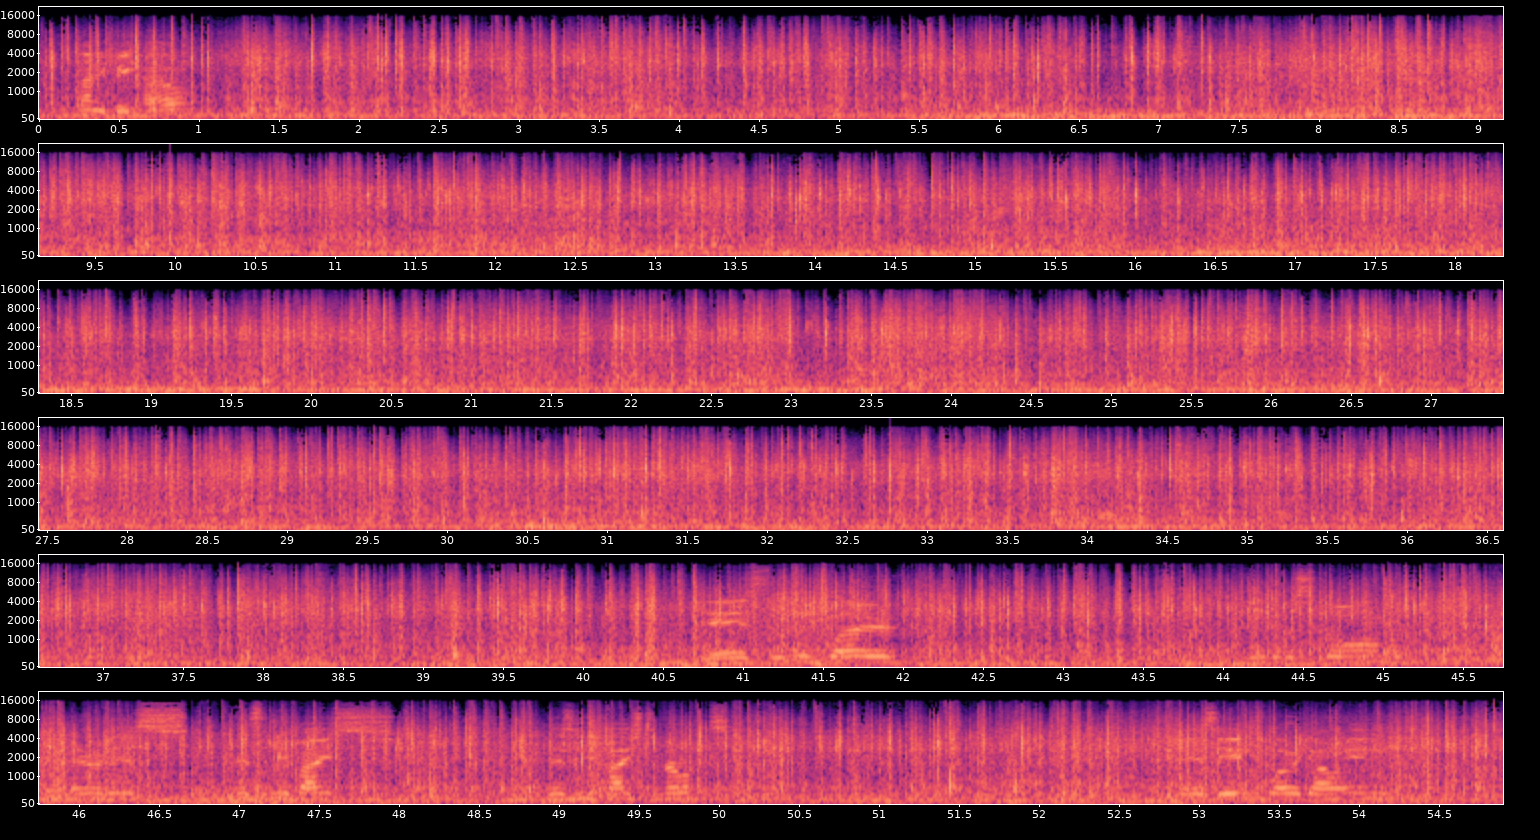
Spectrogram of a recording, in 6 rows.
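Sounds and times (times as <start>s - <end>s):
heavy rain on car roof: 0.0s - 54.9s
road and engine rumble: 0.0s - 54.9s.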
